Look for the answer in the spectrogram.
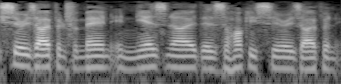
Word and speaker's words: Gniezno: Is it Niez Niezno? Gniezno. There you go.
